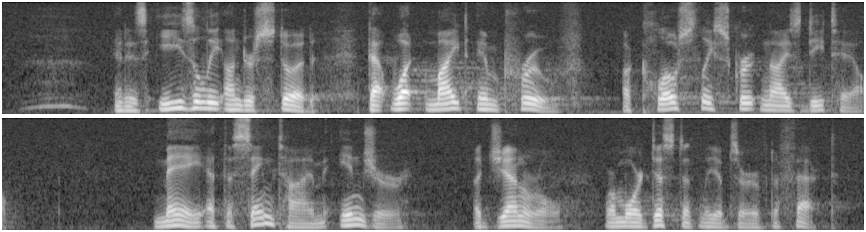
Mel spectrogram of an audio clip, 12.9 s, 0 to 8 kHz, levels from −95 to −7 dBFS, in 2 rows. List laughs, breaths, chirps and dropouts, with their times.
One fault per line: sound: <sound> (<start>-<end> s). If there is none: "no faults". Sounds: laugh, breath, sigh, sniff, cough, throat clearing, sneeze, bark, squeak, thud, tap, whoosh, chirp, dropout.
sound: breath (0.1-0.7 s)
